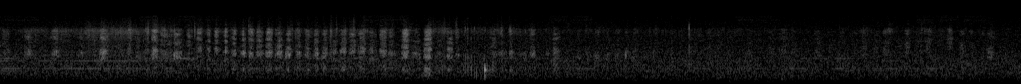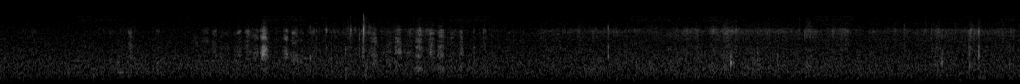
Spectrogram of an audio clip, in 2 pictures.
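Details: Nikita, a Staffordshire Bull Terrier, panting softly in quick, uneven breaths of airy, hissing bursts, fuller in the first few seconds and again around thirteen to fourteen seconds, fading to a quiet rasp between.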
